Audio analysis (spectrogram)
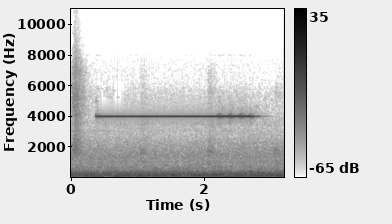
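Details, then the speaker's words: Theodolite powering on after the orange on/off button is held: one steady high-pitched beep lasting about two and a half seconds as the display appears; normal power-up. "you're going to press and hold the on and off orange button and you're going to hear this beeping and the display and once you hear the beeping and see the display you can release it and it will turn on"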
